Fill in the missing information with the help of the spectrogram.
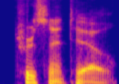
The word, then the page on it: trecento: American English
